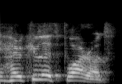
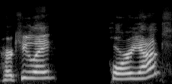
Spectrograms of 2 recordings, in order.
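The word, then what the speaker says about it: Hercule Poirot: or as usual usually people in America say Hercules porot okay okay Hercule porot PUO what was that character gonna be available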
